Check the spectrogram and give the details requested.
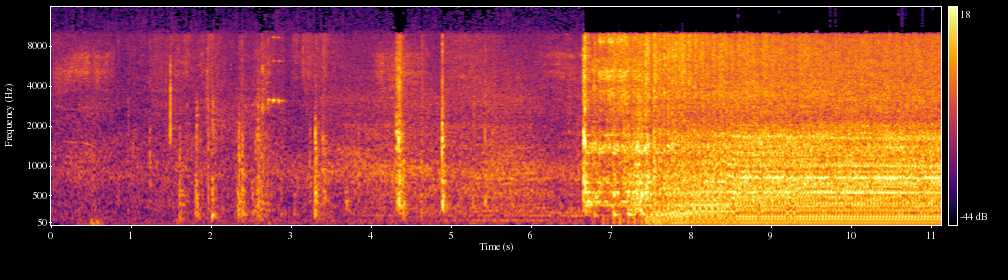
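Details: Craftsman ride-on mower with 21 hp Briggs & Stratton engine, previously smoking heavily, after head gasket and spark plug replacement and carbon cleaning: scattered knocks, then a firm, even idle with no misses; normal idle.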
